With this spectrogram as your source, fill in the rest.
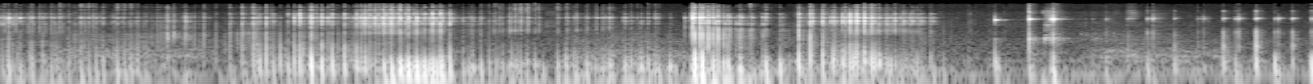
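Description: A small, clear, empty ribbed glass jar, hollow and held in the hands, is tapped and scratched with fingernails on its side and base. Bursts of dry, bright scratching over the ridges alternate with sharp, high glassy clinks that die away almost instantly. The sequence ends with a few separate taps.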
